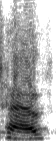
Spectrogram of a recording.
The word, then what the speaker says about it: Hev: yep yeah perfect okay so i'm coach hev if you weren't sure how to pronounce that um my my name is but my siblings wouldn't pronounce that th so well and so it kind of came out as heaver and then a couple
